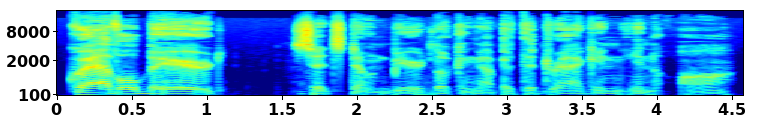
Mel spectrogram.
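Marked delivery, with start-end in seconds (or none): 0.1-1.1 slow, loud dwarf voice; gruff dwarf. A narrator's reading. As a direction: answer heavily as an old mountain dwarf. Stonebeard answers as gruff dwarf.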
